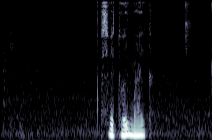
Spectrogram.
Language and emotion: Russian, neutral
